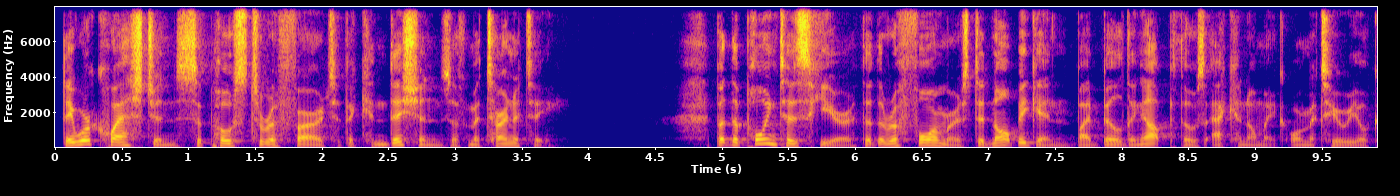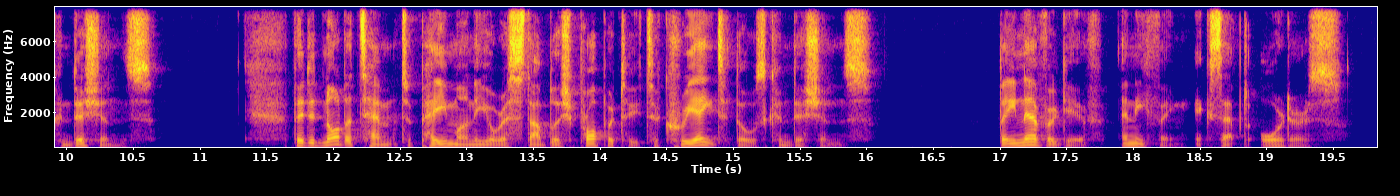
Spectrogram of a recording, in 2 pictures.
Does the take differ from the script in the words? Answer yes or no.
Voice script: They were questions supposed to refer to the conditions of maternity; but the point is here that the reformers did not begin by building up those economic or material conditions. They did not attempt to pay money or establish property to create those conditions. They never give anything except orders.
no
